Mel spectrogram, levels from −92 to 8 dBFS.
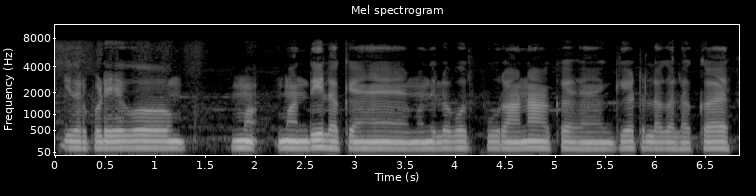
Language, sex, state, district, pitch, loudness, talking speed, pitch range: Magahi, male, Bihar, Jamui, 120 Hz, -33 LUFS, 140 wpm, 120-125 Hz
